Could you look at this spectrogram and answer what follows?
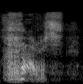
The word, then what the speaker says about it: Charis: Charis is the Greek word for grace. Actually, it's pronounced Charis, but she won't let me call her that anymore.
